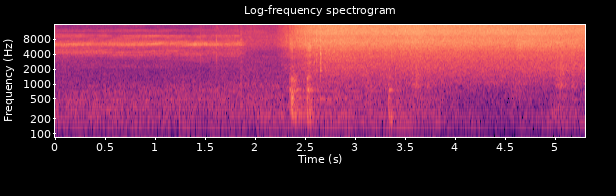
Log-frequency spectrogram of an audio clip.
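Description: A gas burner hisses softly, then a little over two seconds in raw pork pieces hit a hot frying pan and sizzle loudly and steadily as they are stirred.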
